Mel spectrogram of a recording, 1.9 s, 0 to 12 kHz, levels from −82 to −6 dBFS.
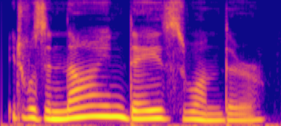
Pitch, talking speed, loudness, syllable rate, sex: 215 Hz, 190 wpm, -12 LUFS, 4.1 syllables/s, female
